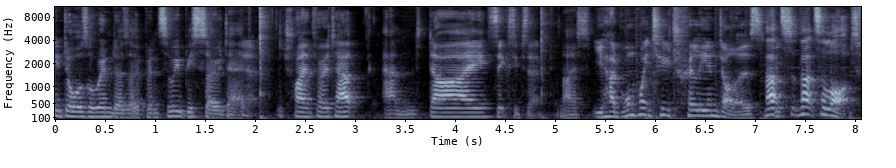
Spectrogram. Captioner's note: singsong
